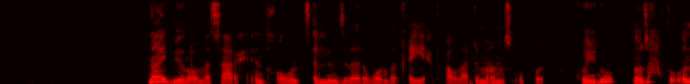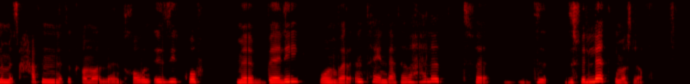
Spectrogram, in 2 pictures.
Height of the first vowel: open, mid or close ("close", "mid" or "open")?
open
